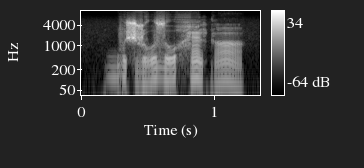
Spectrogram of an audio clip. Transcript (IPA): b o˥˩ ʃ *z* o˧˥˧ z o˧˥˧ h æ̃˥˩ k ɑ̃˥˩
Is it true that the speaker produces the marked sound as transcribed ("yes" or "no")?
no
